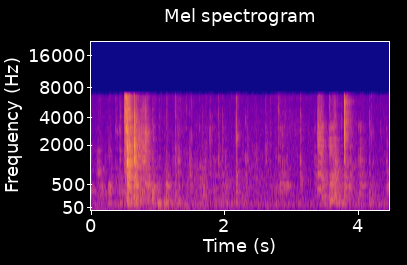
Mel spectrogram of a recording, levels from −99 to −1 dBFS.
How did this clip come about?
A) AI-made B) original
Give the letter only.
B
